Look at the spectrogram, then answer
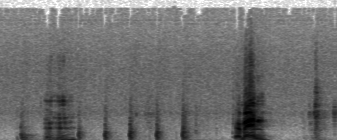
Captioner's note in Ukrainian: стукає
